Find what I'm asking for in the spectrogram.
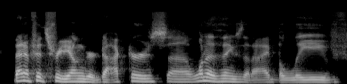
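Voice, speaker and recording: Against a quiet background, a man uses an ordinary speaking voice with lively intonation at a moderate pace. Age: 60s. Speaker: dental practice sales advisor. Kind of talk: webinar presentation. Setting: online webinar.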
